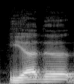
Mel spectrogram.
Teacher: دال ساکنہ کو ہلا کر پڑھنا ہے. ید د یہ حروف قلقلہ میں سے ہے.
